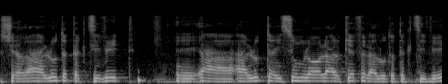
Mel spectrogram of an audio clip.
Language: Hebrew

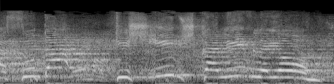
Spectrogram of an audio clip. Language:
Hebrew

